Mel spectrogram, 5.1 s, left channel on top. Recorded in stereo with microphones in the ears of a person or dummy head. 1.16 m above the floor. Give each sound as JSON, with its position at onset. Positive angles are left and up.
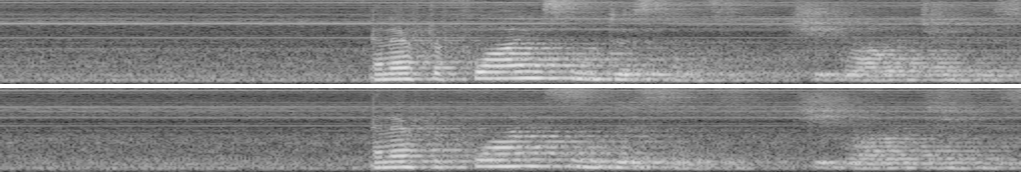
{"t": 1.9, "sound": "a woman speaking", "side_deg": -5, "distance_m": 0.6}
